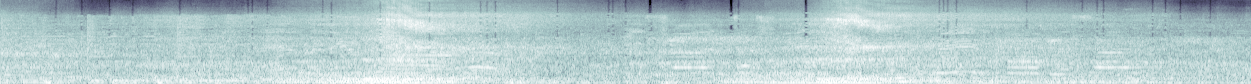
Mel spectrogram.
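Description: Go-kart engines running on the track, swelling as karts pass close and fading again, twice: about four seconds in and again about eight and a half seconds in, each pass with a sliding change in pitch.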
